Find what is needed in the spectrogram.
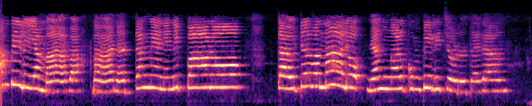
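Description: A young girl singing unaccompanied, in short melodic phrases with one long held note about four seconds in and a brief pause just after.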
